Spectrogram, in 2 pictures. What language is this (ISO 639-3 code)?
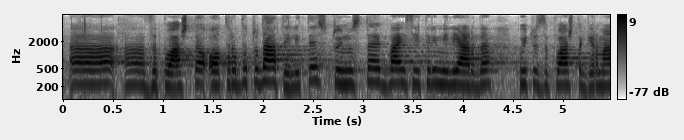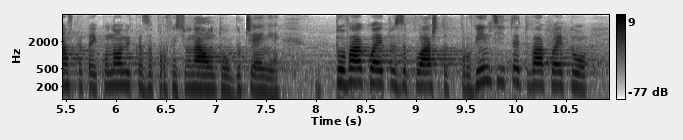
bul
